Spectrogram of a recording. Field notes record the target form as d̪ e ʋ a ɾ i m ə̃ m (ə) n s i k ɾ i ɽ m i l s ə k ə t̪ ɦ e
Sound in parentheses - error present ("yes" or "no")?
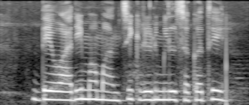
yes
